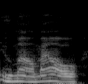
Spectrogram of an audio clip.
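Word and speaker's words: ʻOumuamua: one of the reasons that people denied that Oumuamua, which is the pronunciation of this right here, could have been an extraterrestrial object that visited us in 2017.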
